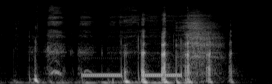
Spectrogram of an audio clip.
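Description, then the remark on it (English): A phone call rings out through the line as two steady, even ringing tones in quick succession, mid-loud, with scattered clicks and knocks around them and no one talking, before a woman answers. “See the way she answers the phone there?”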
